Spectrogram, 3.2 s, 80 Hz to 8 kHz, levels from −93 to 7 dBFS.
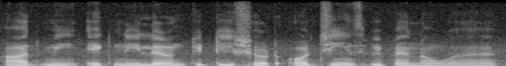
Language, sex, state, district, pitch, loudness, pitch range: Hindi, male, Uttar Pradesh, Lucknow, 125 Hz, -19 LUFS, 115-130 Hz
